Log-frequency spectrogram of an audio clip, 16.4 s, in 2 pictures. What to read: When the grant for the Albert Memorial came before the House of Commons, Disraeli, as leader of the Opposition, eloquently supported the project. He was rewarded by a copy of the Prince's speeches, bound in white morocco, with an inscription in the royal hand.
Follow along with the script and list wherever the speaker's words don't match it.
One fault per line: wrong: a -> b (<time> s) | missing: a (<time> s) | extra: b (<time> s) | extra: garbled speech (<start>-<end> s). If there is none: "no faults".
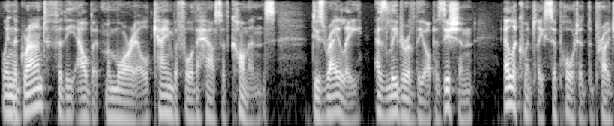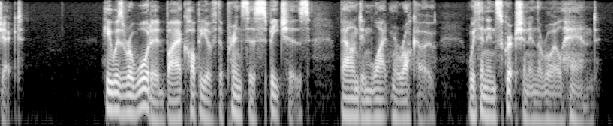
no faults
